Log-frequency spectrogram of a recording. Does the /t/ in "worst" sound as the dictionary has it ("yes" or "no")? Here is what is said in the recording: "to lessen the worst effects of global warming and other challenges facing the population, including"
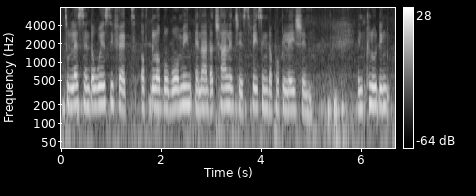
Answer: yes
